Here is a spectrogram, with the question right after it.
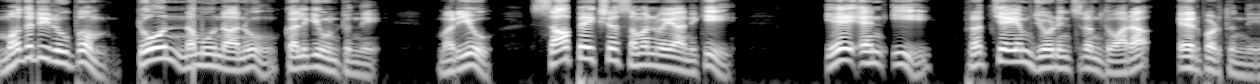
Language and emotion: Telugu, neutral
